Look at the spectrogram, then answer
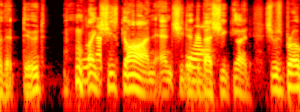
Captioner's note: laughs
